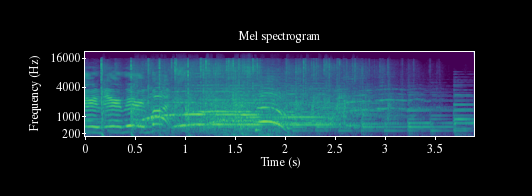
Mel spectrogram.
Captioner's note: crowd cheering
